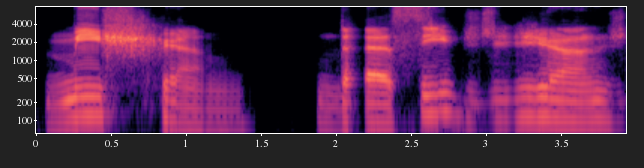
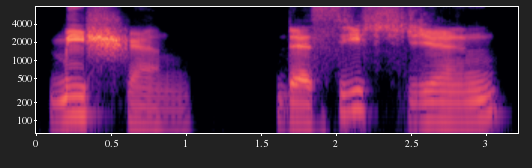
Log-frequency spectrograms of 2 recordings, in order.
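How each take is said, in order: Both takes have the same delivery.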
